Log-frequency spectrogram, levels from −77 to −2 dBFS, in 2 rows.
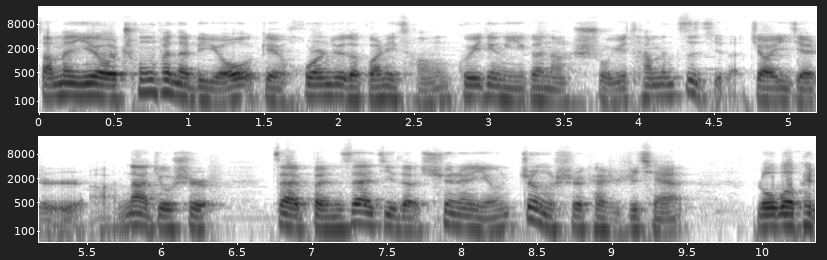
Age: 20-39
